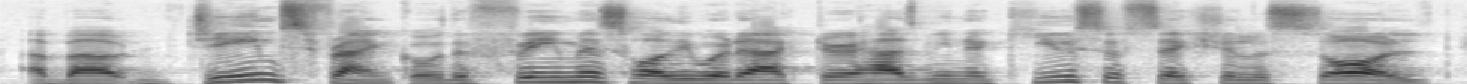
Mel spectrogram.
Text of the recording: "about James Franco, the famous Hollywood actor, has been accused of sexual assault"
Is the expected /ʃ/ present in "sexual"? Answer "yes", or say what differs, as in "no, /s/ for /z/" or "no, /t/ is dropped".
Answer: yes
